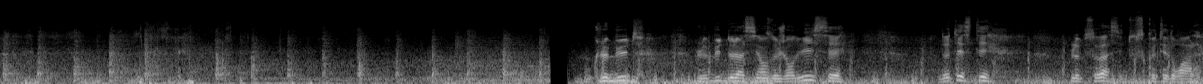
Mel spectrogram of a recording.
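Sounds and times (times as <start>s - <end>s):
running footsteps on pavement: 0.0s - 12.0s
wind rumble: 0.0s - 12.0s.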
